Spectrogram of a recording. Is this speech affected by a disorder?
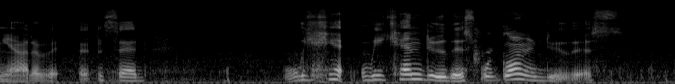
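Yes: cerebral palsy.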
